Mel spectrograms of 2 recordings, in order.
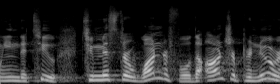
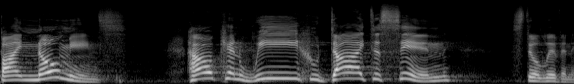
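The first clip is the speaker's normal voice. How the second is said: put-on raised voice, slow, every word pressed; 3 semitones higher than usual. Quoting Paul's words from verse 2, retelling with raised voice. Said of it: "Paul raises his voice".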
